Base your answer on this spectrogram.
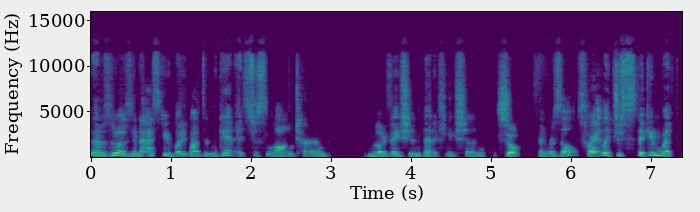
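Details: Adult speaker; ordinary speech.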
